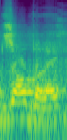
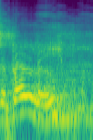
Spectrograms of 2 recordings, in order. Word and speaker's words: Zobole: Now that name, I did study Italian with history of art, so an Italian would pronounce the name Zobole, but known as Zaboli.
